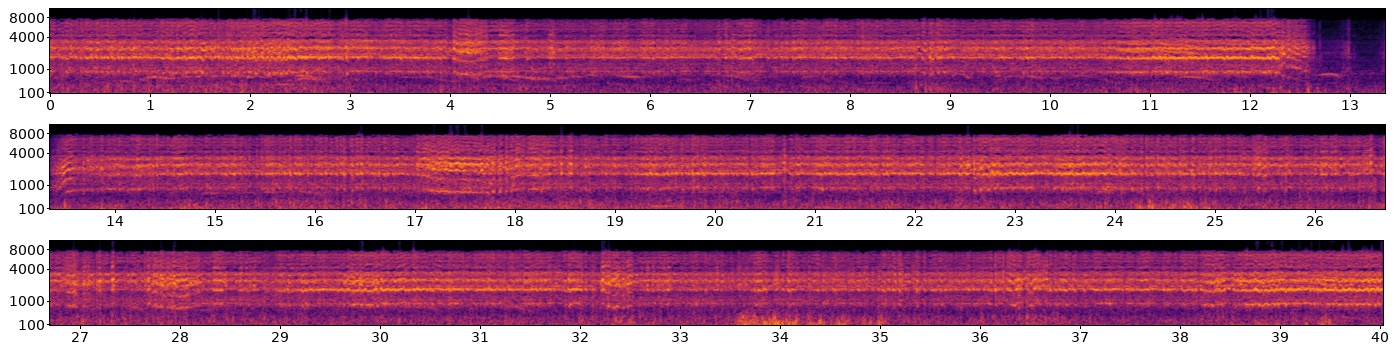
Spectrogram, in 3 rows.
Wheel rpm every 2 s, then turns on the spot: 220, 230, 230, 230, 230, 180, 130, 230, 210, 230, 230, 230, 230, 220, 220, 230, 230, 230, 230, 210.
none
